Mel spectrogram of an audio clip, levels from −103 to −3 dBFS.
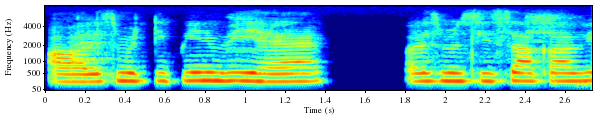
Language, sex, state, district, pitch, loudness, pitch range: Hindi, female, Bihar, Kishanganj, 250 Hz, -27 LUFS, 245-255 Hz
